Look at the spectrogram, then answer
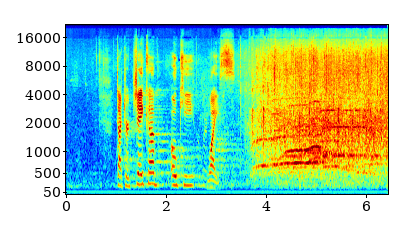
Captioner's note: crowd applauding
